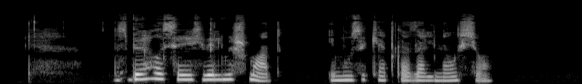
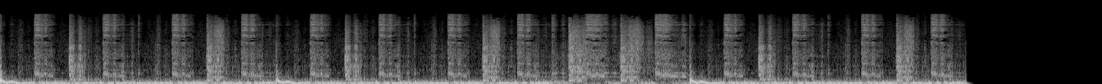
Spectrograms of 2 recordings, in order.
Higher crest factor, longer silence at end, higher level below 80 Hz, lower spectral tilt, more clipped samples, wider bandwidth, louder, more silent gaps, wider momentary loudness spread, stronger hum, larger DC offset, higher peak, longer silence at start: about the same, 20 dB vs 18 dB; second, 0.9 s vs 1.35 s; second, -68 dBFS vs -22 dBFS; about the same, -4.5 dB/octave vs -4.5 dB/octave; neither; about the same, 11 kHz vs 11.5 kHz; about the same, -22 LUFS vs -22 LUFS; neither; first, 18 LU vs 3 LU; neither; neither; about the same, -4 dBFS vs -2 dBFS; first, 0.4 s vs 0 s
